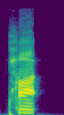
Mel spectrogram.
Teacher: in a word like pot it can be unreleased, so there's no /t/ part to that T.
